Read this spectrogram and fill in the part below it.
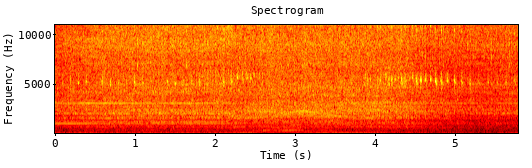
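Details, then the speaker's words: GMC Safari (Chevy Astro) 4.3L Vortec V6 after tune-up with new platinum plugs, cap, rotor and broken wires fixed for P0305 cylinder 5 misfire: warming idle is quiet, even and smooth with no skips; misfire gone. "let it run for a bit sounds quiet see the difference in a note we got to put that Techron in probably do that tomorrow sounds good over here nice and smooth"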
